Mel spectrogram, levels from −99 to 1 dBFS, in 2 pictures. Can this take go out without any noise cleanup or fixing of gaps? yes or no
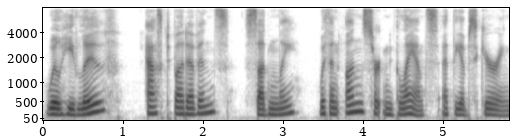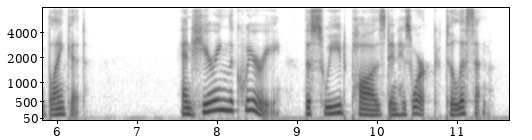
yes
